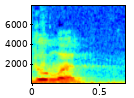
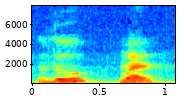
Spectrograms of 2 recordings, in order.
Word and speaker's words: زمر: بھی ملاقات ہوئی تھی۔ اس نے البتہ زمر کا غلط تلفظ بولا، رے کے اوپر زبر کے ساتھ اف۔ اٹس زمر، زو-مر، رے کے اوپر پیش ہے، اس نے توڑ کر بتایا۔ وہ خاتون اچھا اچھا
